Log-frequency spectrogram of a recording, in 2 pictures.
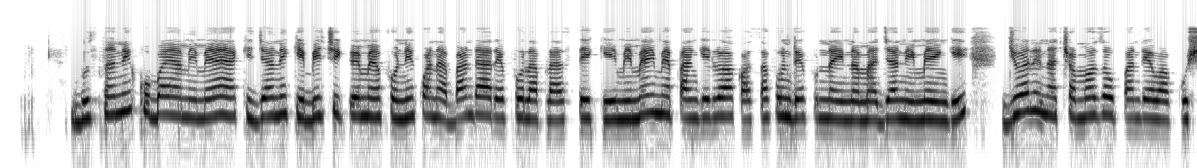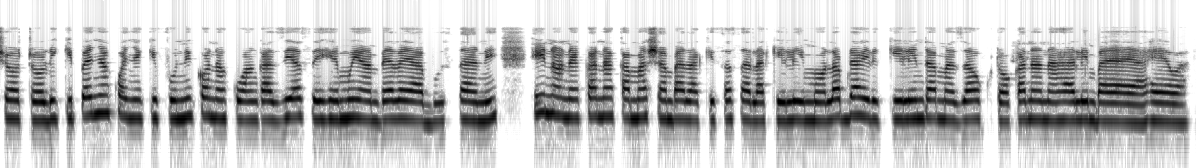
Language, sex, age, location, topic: Swahili, female, 18-24, Nairobi, agriculture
